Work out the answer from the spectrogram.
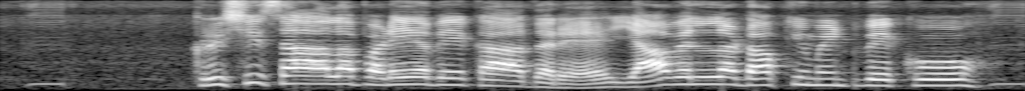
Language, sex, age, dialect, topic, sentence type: Kannada, male, 41-45, Coastal/Dakshin, banking, question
